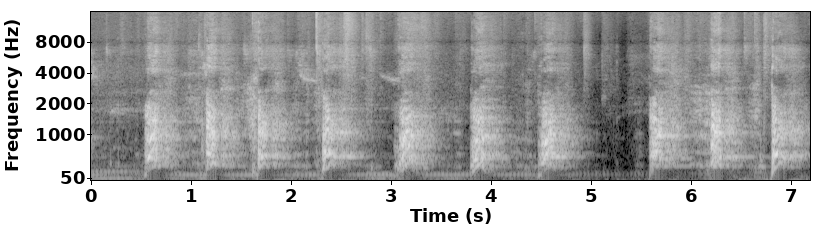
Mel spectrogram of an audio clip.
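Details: German Shepherd kept as a pet, on morning guard at the house gate after spotting another dog; repeated loud, rough barks in two runs, about ten in all, with a short silent break near the end.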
